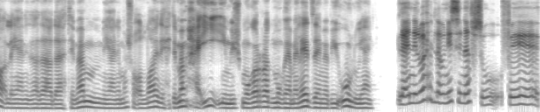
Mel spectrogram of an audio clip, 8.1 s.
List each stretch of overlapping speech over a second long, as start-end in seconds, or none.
none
